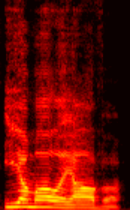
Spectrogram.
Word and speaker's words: Iamaleava: Apparently, we've all been saying his name wrong. Apparently, it's Iamaleava. Crazy enough.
